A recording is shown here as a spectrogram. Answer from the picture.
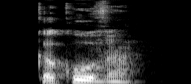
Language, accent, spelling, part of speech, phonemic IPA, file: French, France, coq au vin, noun, /kɔ.k‿o vɛ̃/, LL-Q150 (fra)-coq au vin.wav
- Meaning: a French braise of chicken cooked with wine, lardons, mushrooms, and sometimes garlic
